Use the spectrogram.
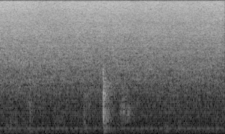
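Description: A beef burger and bacon sizzle in a frying pan for a classic pub-style beefburger, a steady even hiss of frying broken once by a brief knock of a utensil against the pan.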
